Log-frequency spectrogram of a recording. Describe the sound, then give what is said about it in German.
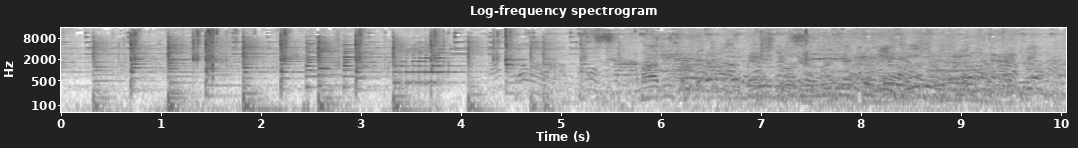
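Busy crowd chatter at the outdoor Lindau harbour Christmas market (Lindauer Hafenweihnacht), a dense murmur of many voices. It begins with a run of sharp, rhythmic clacking hits before the steady babble takes over. “Heute begleitet ihr mich auf die Lindauer Hafenweihnacht.”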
